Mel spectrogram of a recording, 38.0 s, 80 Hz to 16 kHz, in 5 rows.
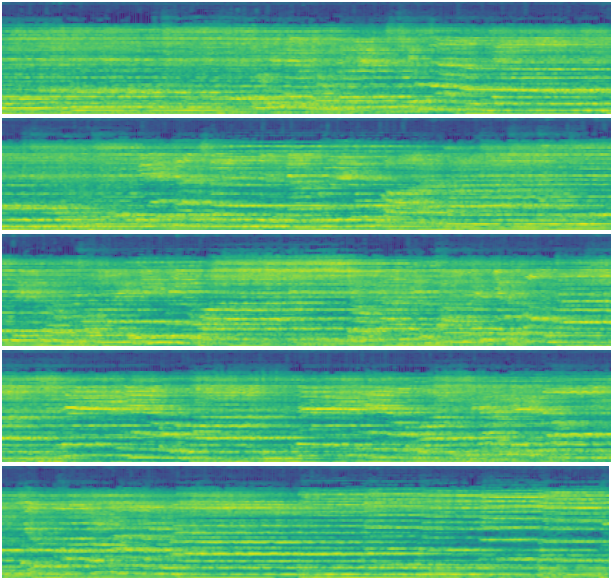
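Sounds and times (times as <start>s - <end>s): voices singing held notes: 0.0s - 37.4s
instrumental accompaniment: 0.0s - 38.0s.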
